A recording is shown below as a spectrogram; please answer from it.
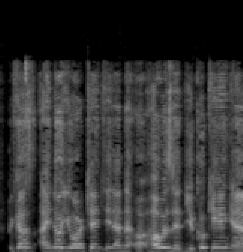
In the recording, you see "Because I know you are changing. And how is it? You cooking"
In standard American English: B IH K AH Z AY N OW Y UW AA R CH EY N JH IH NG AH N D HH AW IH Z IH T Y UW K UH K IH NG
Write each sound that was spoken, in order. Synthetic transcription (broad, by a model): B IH K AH Z AY N OW Y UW AA R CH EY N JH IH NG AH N HH AW IH Z IH T Y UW K UH K IH NG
